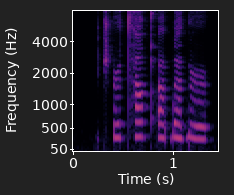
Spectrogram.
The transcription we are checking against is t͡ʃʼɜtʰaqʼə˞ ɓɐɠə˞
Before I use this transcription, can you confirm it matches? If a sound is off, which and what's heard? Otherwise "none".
ɜ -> ə˞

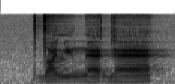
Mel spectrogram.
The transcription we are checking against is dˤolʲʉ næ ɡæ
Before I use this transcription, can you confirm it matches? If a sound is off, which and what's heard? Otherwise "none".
none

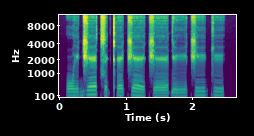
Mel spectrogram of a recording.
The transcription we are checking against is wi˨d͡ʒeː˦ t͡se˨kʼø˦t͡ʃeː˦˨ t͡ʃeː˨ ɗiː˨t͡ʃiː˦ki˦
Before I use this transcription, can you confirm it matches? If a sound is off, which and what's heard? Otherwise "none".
ø˦ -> e˦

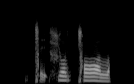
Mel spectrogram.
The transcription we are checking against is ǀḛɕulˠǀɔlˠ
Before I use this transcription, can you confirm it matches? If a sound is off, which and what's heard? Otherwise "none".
none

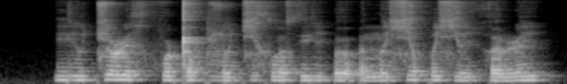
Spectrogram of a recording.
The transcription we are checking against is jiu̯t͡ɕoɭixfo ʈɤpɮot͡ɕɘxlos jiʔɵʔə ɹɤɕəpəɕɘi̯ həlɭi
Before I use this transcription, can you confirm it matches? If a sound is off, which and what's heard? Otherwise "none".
ɹ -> n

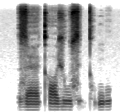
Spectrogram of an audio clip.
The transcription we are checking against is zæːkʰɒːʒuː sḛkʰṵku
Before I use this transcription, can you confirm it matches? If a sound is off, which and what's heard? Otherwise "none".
k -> ŋ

